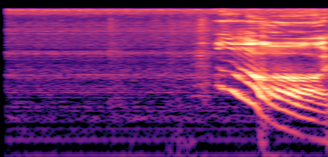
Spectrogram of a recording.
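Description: Faint room tone, then about a second and a half in, a man's high-pitched vocal cry sliding steadily down in pitch as he bursts out laughing.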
